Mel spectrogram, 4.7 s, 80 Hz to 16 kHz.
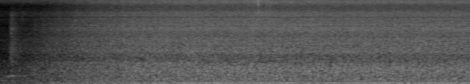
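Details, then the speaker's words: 2009 GE AEW05LMS2 5200 BTU window air conditioner, condenser fan on high, single motor driving both fans; steady even airflow rush with low hum, no rubbing, rattling or speed wobble; normal condenser fan operation. "There's a condenser running on high. Bring you back here. There's the condenser."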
